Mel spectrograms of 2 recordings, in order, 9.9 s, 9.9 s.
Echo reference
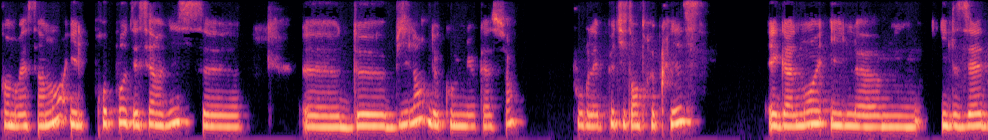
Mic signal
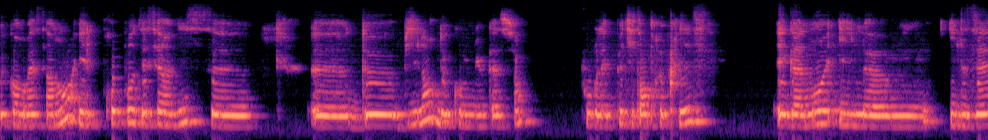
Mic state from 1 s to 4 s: echo only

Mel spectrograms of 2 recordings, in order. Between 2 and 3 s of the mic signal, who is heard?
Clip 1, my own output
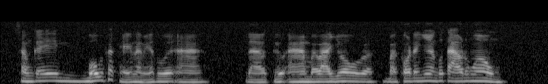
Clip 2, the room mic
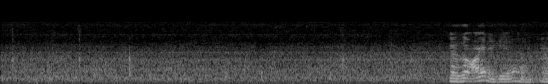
neither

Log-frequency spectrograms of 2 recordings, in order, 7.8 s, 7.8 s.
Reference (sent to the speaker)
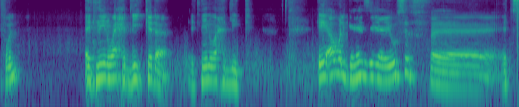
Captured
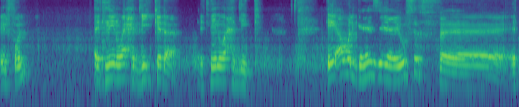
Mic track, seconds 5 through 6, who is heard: echo only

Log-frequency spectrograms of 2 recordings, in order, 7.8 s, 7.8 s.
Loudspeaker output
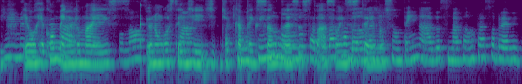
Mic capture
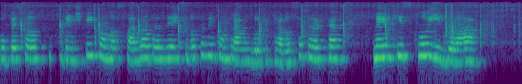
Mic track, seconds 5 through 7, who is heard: user only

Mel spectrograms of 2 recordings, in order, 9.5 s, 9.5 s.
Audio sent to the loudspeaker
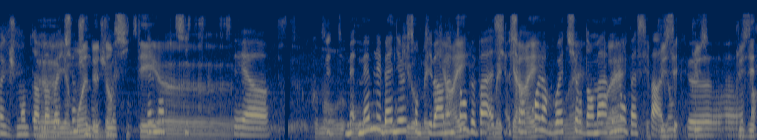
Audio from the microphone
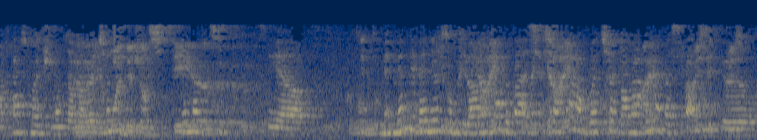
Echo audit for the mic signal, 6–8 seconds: echo only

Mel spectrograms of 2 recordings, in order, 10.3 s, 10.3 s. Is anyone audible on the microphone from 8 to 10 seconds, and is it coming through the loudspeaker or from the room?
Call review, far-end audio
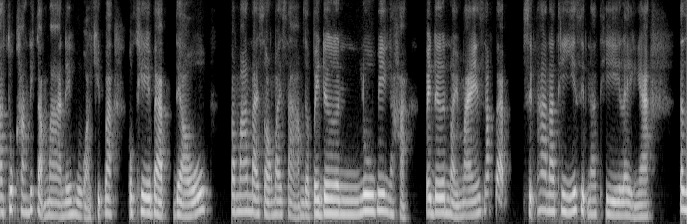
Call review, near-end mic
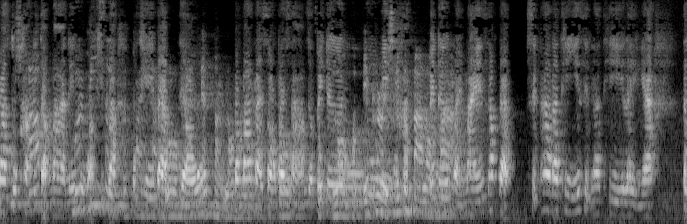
echo only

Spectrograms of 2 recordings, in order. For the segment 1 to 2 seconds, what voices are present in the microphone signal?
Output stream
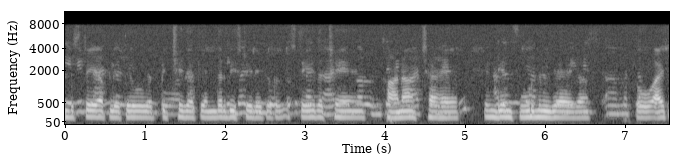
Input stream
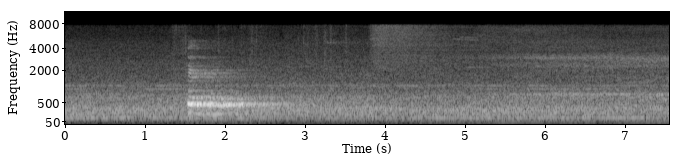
user only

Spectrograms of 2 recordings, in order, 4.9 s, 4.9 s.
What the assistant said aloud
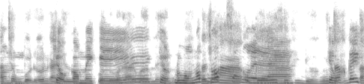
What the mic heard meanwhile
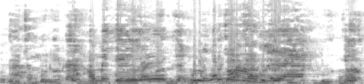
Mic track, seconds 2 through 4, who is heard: echo only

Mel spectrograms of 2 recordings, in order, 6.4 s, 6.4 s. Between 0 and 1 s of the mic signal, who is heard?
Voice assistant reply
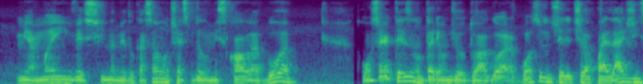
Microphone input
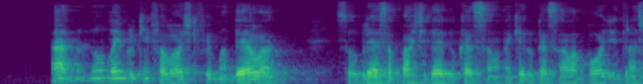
user only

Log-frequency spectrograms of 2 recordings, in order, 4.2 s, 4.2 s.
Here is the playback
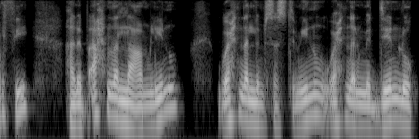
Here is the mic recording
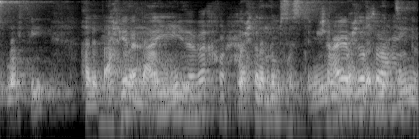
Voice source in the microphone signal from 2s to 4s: both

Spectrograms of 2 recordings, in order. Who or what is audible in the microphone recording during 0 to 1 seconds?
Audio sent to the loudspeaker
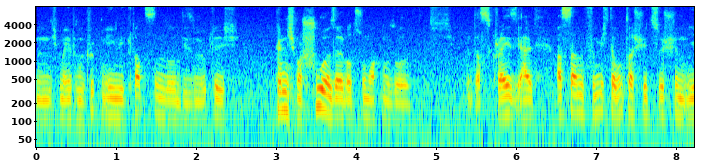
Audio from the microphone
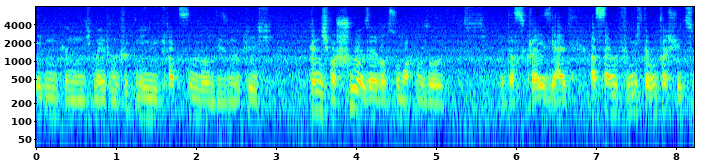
echo only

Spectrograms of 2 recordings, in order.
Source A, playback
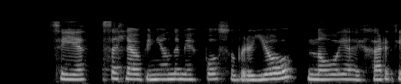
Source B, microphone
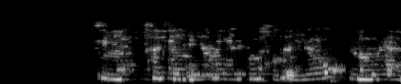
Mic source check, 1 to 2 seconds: echo only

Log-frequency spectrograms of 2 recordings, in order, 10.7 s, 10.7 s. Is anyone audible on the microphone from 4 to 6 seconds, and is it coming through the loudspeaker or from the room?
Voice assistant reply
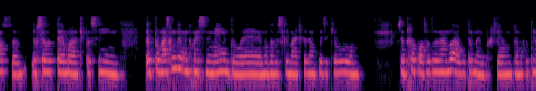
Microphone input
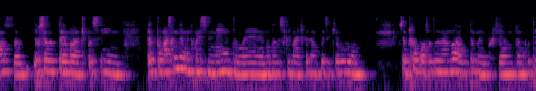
echo only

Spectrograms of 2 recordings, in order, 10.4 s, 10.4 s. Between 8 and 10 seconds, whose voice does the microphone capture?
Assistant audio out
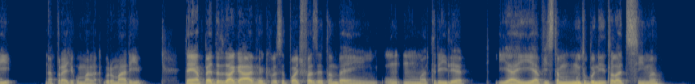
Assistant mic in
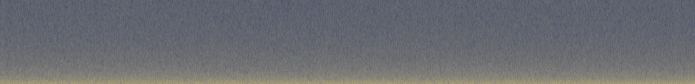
neither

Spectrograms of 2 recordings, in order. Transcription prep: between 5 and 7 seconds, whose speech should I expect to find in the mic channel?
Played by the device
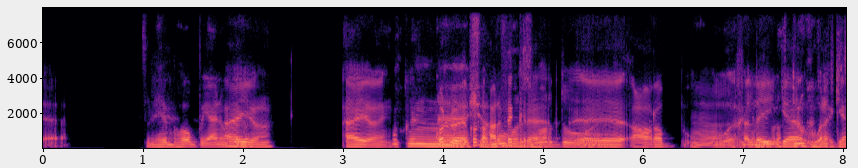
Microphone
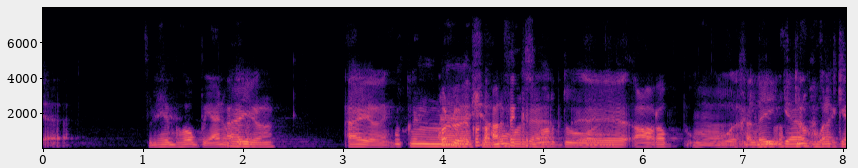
echo only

